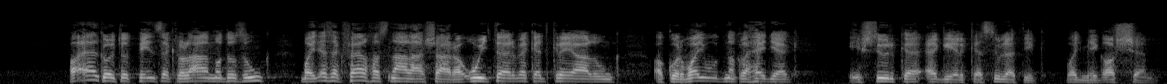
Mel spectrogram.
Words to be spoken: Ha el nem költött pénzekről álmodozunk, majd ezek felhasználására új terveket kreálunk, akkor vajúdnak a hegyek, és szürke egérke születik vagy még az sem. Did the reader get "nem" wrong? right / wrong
wrong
